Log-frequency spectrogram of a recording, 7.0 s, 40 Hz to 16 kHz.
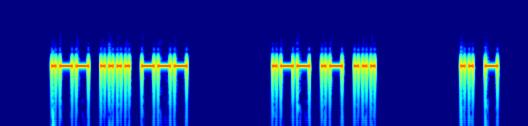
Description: Morse code, heard as a keyed tone, about 22 wpm, 700 Hz. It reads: WHO WAS IT
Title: 3x Word-Spacing - Sentences from Top 400 Words - 22wpm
